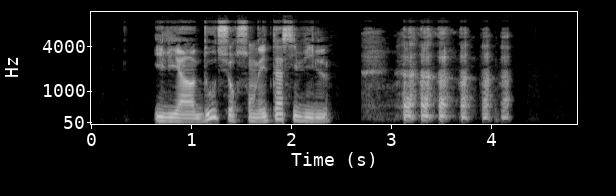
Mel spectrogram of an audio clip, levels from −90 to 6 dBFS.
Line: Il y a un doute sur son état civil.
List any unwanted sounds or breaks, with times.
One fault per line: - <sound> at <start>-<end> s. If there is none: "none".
- laugh at 2.7-4.3 s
